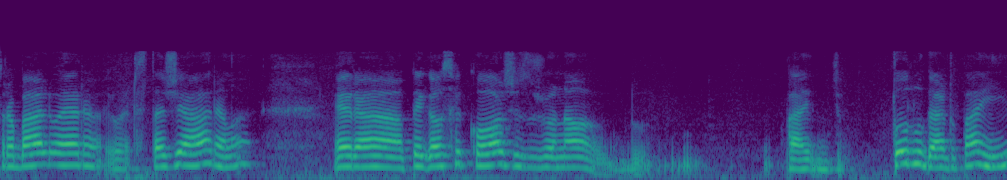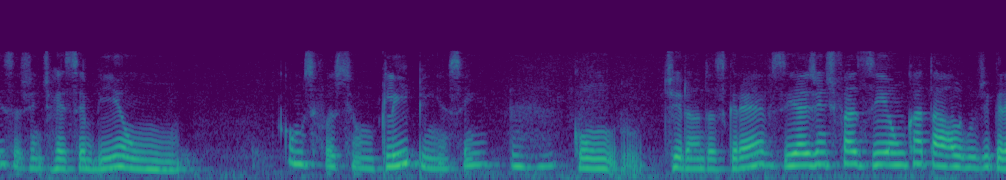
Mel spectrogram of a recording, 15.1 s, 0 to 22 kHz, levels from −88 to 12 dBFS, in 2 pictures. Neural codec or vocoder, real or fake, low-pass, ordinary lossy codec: none; real; none; none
